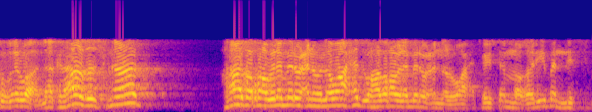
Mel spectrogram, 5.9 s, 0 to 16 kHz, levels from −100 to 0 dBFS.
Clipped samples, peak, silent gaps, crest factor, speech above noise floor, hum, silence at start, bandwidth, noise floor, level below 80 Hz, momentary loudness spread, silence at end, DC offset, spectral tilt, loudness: under 0.1%; 0 dBFS; none; 12 dB; 42 dB; none; 0 s; 8 kHz; -54 dBFS; -60 dBFS; 11 LU; 0.15 s; under 0.1%; -6 dB/octave; -12 LUFS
